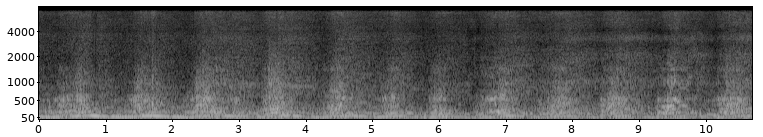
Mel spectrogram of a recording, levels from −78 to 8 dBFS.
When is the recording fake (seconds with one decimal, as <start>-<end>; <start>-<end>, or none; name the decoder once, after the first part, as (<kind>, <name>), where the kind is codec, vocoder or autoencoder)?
6.3-6.9 (codec, SNAC); 9.3-10.2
